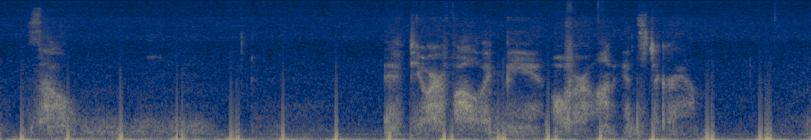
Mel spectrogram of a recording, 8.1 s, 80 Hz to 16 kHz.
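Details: Adult's strong, regular heart thumps at about 115 a minute after yard work, recovering heartbeat; fast but normal rate after exertion, sinus tachycardia.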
